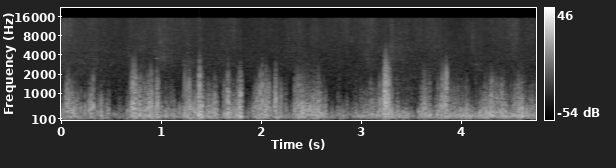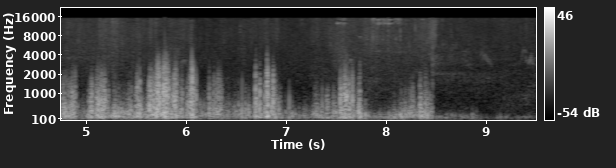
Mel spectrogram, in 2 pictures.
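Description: A cow tears and munches grass close by.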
